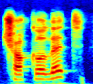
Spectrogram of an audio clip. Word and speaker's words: chocolate: Okay, now in this word here, the O is not pronounced. So instead of saying chocolate, it's chocolate. 3 chocolate chip cookies. 3 chocolate chip cookies. Okay, all right. Now 3 is sounding awesome. We took off the S. Let's practice this word here. So instead of chocolate, it's chocolate. Two syllables.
